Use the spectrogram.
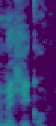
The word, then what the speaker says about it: México: Okay, so X is closer to an H for Mexico and a Oaxaca.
